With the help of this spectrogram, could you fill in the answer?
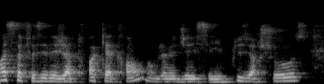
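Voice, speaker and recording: The man's voice carries a dark, mellow tone. His pitch rises and falls in an ordinary way. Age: 50s. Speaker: product user testimonial. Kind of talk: sales pitch. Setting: live stream.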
